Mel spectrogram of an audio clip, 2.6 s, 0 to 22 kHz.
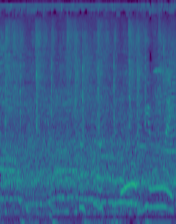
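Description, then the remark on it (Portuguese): A dense stadium crowd of Ponte Preta football fans roars and chants, celebrating their team's second goal, scored in the 46th minute of the second half, with rising sung voices riding over a steady wall of cheering throughout. “Festa da torcida da Macaco Wellington.”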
